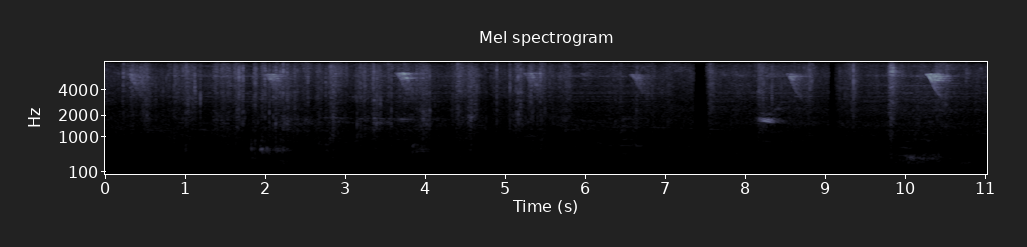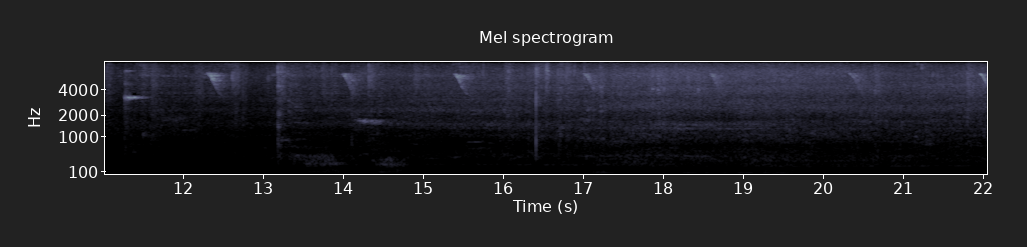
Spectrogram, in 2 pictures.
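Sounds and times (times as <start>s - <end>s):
faint high bird chirps: 8.1s - 8.8s, 11.2s - 14.8s.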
